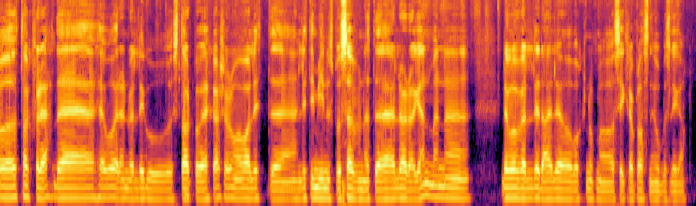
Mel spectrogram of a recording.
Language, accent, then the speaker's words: Norwegian; Ulsteinvik, Møre og Romsdal, Norway; moved away; jeg er født og oppvokst i Ulsteinvik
